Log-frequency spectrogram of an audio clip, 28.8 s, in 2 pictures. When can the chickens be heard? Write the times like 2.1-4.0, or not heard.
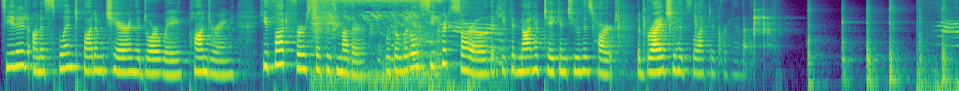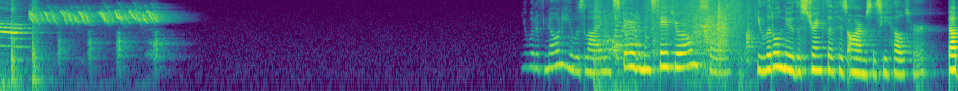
4.6-6.7, 14.8-16.8, 23.2-25.8.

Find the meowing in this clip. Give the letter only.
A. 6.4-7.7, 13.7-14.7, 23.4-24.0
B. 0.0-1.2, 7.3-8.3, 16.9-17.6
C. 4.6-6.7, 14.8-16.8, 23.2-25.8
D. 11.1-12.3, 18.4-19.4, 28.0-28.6
A.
